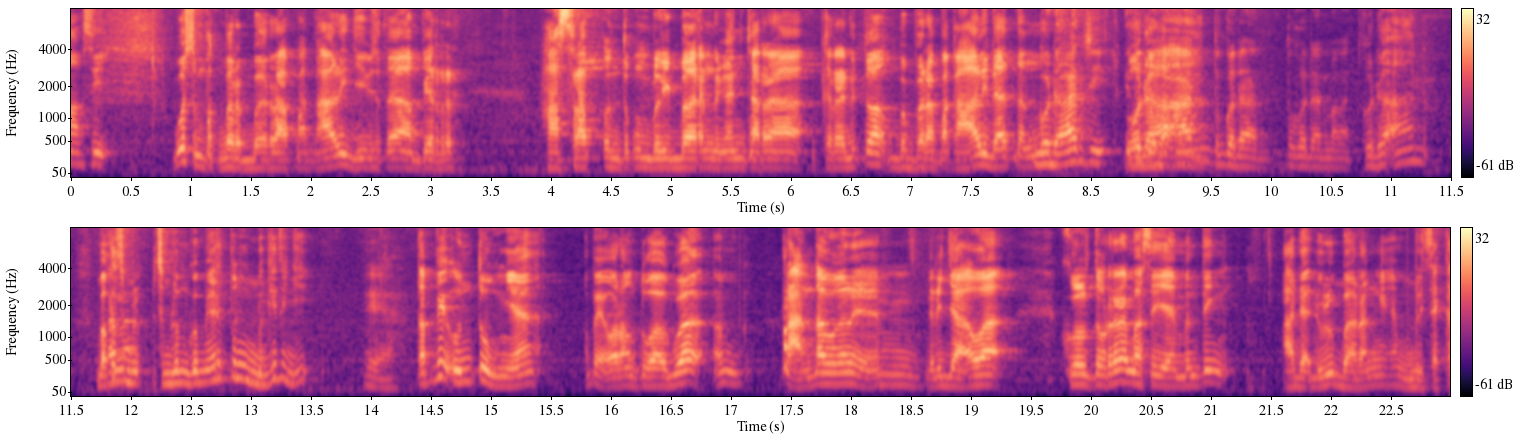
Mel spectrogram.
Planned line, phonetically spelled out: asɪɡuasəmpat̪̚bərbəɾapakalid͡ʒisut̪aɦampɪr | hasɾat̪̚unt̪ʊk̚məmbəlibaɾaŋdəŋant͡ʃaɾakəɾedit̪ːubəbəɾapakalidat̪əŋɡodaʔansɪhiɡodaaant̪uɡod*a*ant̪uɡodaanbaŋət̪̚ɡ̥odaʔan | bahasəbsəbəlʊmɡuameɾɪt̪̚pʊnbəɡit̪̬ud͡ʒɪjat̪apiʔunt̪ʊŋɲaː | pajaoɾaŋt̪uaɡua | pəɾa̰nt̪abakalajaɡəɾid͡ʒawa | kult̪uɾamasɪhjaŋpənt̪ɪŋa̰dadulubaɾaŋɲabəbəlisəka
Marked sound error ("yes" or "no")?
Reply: no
